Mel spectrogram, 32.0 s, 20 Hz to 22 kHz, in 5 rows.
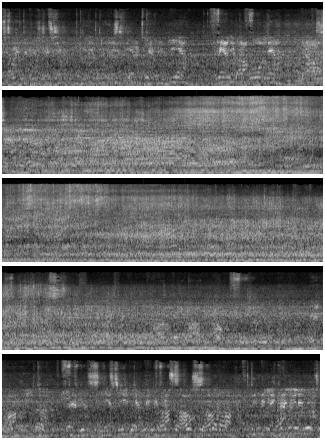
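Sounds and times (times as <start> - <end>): racing motorcycles at full throttle: 0.0 - 32.0.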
